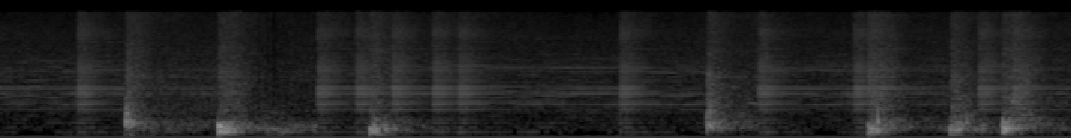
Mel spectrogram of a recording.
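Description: Faint, irregular thumps of several people's footsteps on a stage, over a steady electrical buzz from the sound system.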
